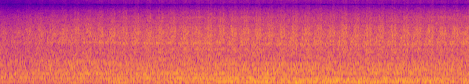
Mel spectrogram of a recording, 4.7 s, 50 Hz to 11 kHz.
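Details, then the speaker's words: Idling Chevrolet Tahoe V8 with a steady, fast light ticking over the engine hum: a bad lifter tick, quieter after oil changes and additive but not gone; new lifters and a cam swap are planned. "You can hear that lifter tick pretty bad. And like I said, while it's gotten better, it's not gone"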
